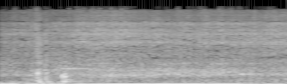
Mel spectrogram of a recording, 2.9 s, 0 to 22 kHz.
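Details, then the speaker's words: 2009 Saturn Vue idling with a couple of hard, uneven knocks early on over a rough, rattly run. Abnormal engine knock. "all right I got a 200 2009 Saturn view in today and it's making some God awful noises so let's see if you guys can guess what's wrong with this one"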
